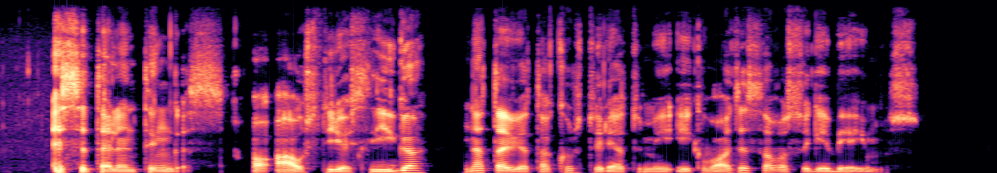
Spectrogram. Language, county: Lithuanian, Vilnius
